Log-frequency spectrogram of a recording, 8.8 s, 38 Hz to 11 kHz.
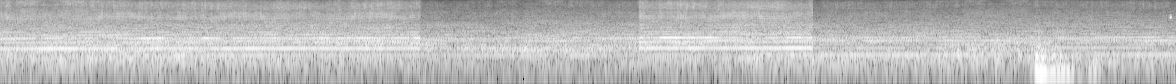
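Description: A 1950s Formula 2 race car engine in a racing video game drones steadily at moderate distance, its pitch and level shifting between passes, with a brief low thump near the end.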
